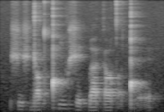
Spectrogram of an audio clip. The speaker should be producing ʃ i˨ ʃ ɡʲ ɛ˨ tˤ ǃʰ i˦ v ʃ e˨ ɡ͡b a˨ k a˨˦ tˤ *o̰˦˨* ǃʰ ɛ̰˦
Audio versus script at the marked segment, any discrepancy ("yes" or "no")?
yes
